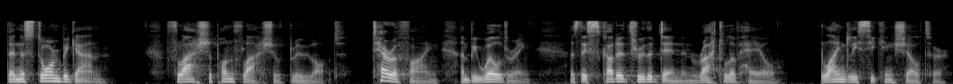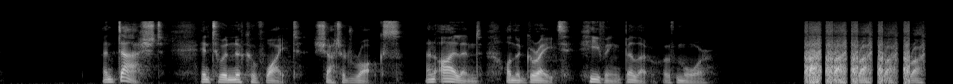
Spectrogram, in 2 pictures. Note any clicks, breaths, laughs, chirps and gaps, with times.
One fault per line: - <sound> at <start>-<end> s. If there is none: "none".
- laugh at 17.6-18.8 s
